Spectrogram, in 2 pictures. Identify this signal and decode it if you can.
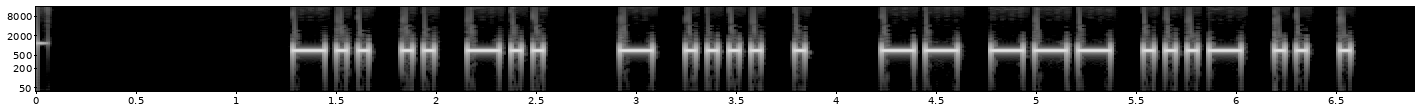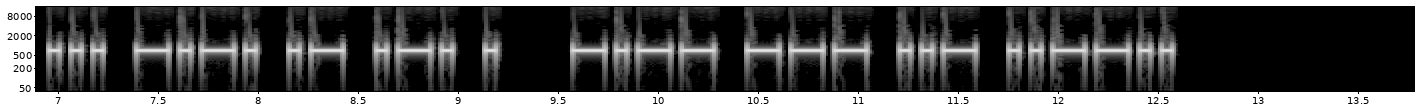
Morse code, heard as a keyed tone, about 21 wpm, 700 Hz. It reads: DID THE MOVIE SCARE YOU?
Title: Sentences from Top 1000 Words - Review Part 5 - 22wpm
